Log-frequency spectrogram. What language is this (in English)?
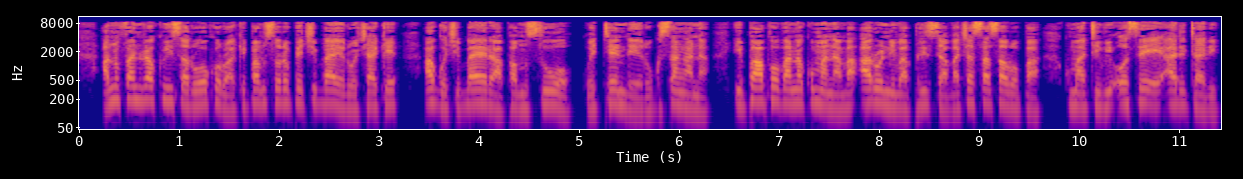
Shona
